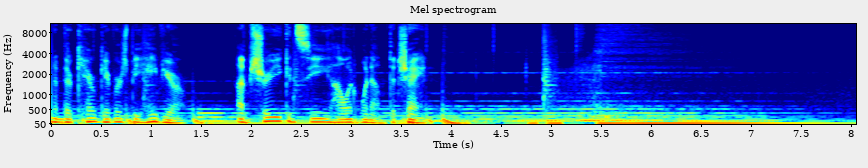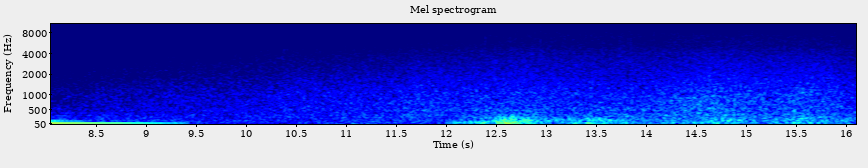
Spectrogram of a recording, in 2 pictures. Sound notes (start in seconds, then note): 7.6 rainfall thrumming; 12.2 thunder rumbling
